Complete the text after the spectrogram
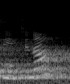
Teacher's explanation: तो यहाँ पर जो आवाज निकल रही है वो हमारी आवाज जो है ये नासिक के है, नाक के साथ निकल रही है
